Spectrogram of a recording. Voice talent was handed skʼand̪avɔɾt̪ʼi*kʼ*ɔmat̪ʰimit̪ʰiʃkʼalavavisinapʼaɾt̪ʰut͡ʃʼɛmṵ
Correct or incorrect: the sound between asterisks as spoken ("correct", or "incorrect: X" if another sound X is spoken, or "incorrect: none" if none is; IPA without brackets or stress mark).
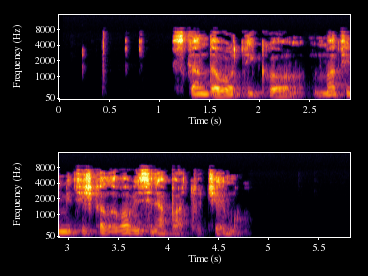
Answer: correct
